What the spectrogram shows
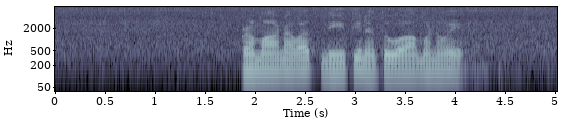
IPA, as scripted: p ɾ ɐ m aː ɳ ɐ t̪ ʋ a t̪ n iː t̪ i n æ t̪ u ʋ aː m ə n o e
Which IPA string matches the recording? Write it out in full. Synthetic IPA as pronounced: p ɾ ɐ m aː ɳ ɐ ʋ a t̪ n iː t̪ i n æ t̪ u ʋ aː m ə n o e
